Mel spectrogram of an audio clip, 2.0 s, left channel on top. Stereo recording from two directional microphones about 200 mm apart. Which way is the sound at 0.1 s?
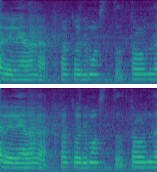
15° right (ahead or behind).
